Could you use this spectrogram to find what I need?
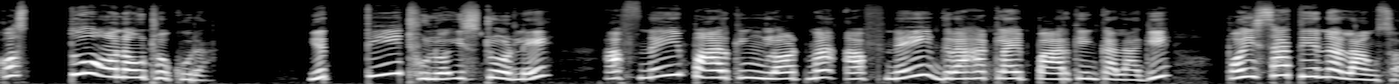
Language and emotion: Nepali, angry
